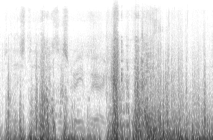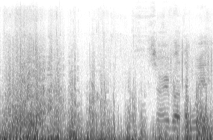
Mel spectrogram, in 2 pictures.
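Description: Strong wind buffets the microphone at a graveyard in Ireland in a continuous low roar and rumble, with gusts swelling and easing throughout.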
